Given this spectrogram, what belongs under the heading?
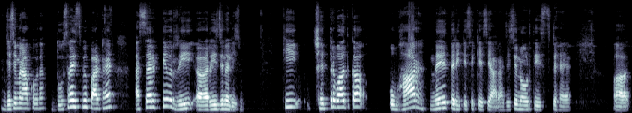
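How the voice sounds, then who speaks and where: A male teacher from India, giving an exam-preparation lecture in a thoughtful, explanatory way with frequent pauses. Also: medium pitch.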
